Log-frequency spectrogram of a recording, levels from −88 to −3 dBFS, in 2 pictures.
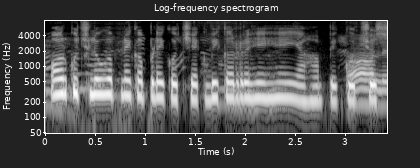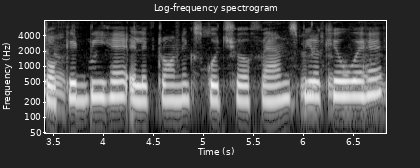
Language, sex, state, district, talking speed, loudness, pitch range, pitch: Hindi, female, Jharkhand, Garhwa, 210 wpm, -16 LUFS, 215-255 Hz, 235 Hz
